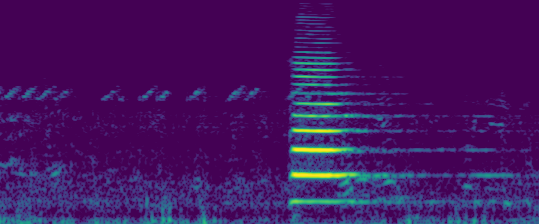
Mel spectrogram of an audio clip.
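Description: Electric locomotive's horn giving one short blast just past halfway, a single steady note that dies away over about a second.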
